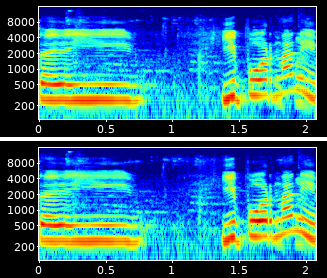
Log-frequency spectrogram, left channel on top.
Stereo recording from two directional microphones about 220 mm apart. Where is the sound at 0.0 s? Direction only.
10° left (ahead or behind).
